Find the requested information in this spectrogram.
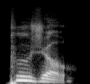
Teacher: In French, it's Peugeot without the final consonant.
